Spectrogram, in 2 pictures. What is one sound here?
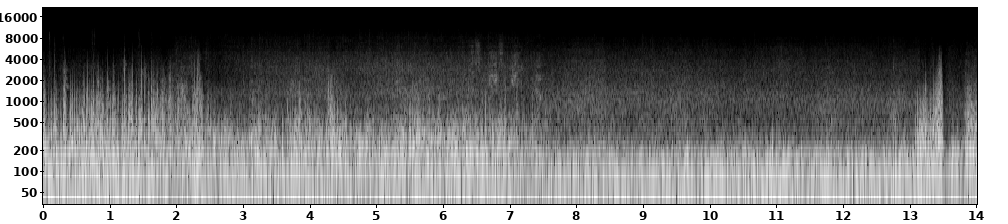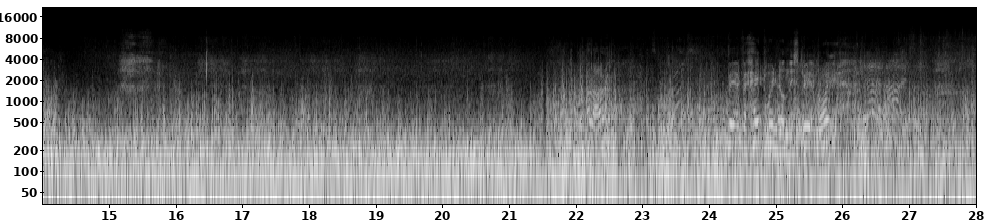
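Wind buffets loudly and steadily outdoors.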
